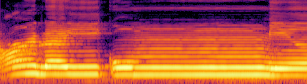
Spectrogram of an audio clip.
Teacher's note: Kemudian pada kata alaikum mim sukun bertemu dengan huruf mim, ini dinamakan idgham mimi, maka mim sukun dibaca secara melebur dengan gunnah yang dipanjangkan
